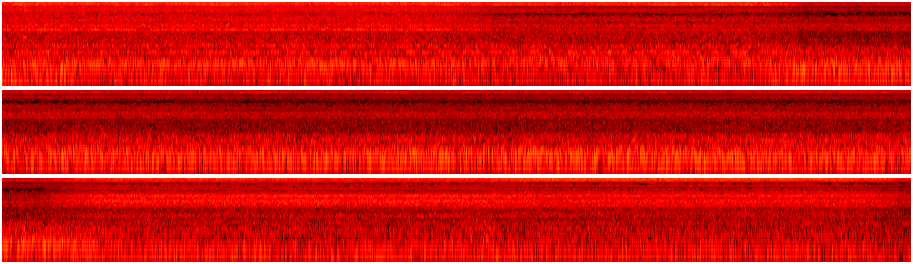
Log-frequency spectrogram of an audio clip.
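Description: Steady engine and machinery noise of an aircraft flight line, with a constant hiss. The tone shifts about three-quarters of the way through.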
